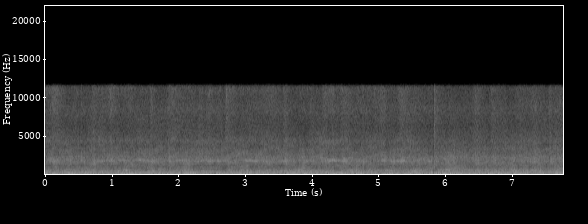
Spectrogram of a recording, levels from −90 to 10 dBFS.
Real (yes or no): no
